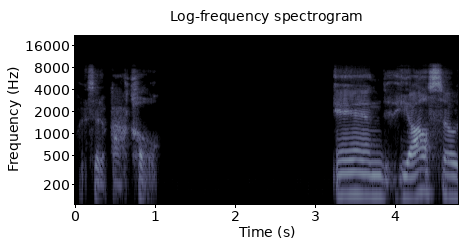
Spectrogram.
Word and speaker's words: ako: ko instead of akko he just shortened it and uh pronounces the k like an h and ako so he's well the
